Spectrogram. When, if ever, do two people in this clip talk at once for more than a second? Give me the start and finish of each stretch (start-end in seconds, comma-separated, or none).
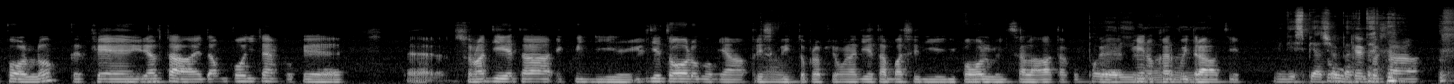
10.9-12.1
